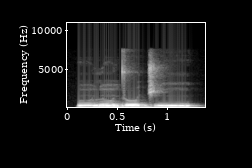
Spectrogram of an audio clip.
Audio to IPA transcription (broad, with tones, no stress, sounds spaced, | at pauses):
ũ˨ l ũ˧ d o˨ d͡ʒ ĩ˨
